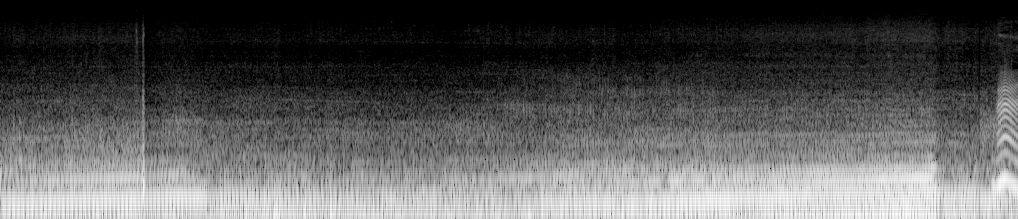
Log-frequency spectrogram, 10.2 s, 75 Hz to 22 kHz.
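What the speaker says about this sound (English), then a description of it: "Let's see how this bike revs." A 2018 Harley-Davidson Ultra Limited's Milwaukee-Eight 107 V-twin drones loudly and continuously, its pitch rising and falling as it revs and shifts, with strong wind rush throughout.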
